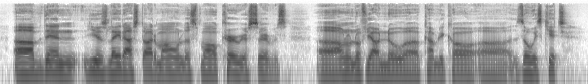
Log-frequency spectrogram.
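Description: Over a very clean recording with a silent background, a man with a Southern US accent speaks at a fairly quick pace, fairly high in pitch and monotone, flat in intonation. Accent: Southern American. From Huntsville, Alabama. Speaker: cleaning company owner. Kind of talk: casual chat.

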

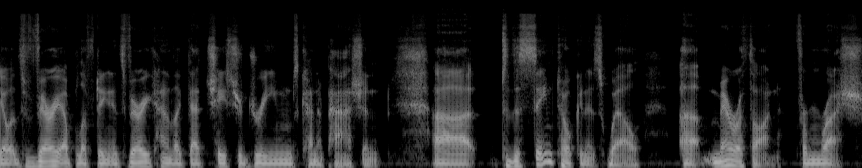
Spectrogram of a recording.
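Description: A man with a Canadian accent speaks at a moderate pace in a very deep, low voice with lively intonation. The sound is dry and close with no echo. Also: very clean recording, silent background. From Ontario, Canada (Ottawa). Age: 40s. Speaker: podcaster and musician. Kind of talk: casual chat.

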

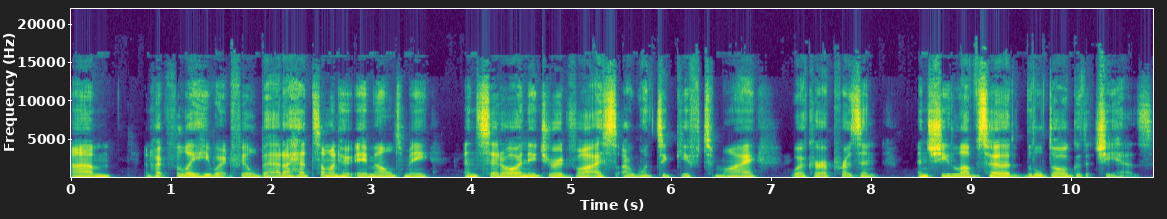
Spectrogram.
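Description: On a very clean recording with a silent background, a woman with an Australian accent speaks at a moderate pace. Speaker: podcast host and escort. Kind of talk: casual interview chat.

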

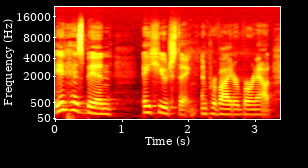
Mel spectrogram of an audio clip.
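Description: In a very clean recording with a silent background, a woman talks in an ordinary speaking voice, fairly low in pitch, with ordinary pitch variation. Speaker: podcast host. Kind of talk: interview hosting. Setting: studio.

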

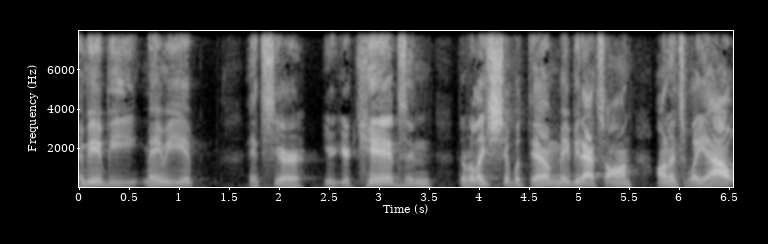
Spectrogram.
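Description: In a very clean recording with a silent background, a man with a fairly high pitch speaks fairly slowly, his intonation fairly even. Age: 30s. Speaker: guest preacher. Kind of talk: sermon. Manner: halting.

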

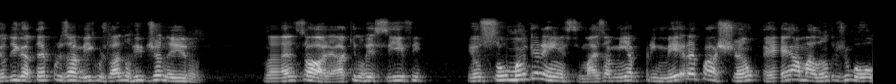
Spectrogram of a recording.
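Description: High pitch from a man, at a moderate pace and with ordinary pitch variation. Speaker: samba school league president. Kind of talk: radio interview. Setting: remote call into radio show.

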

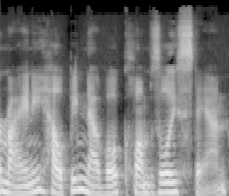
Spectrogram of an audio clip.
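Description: The text is read aloud in a natural voice. Its pitch shifts in an ordinary manner.

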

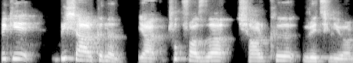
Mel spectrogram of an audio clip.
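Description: The pitch here is medium. It belongs to a female speaker. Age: 40s. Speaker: podcast host, works in music rights management. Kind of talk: interview. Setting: video call.

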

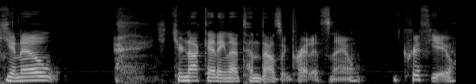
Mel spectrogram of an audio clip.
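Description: A raspy, female-sounding put-on character voice at a middle pitch and moderate pace. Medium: actual play. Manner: teasing, bickering, then wistful.

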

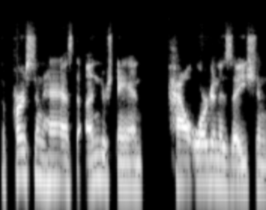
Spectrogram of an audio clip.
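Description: At a medium pitch and moderate pace, a man speaks in a normal speaking voice with ordinary pitch variation. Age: 50s. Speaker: ADHD coach. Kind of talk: interview conversation.

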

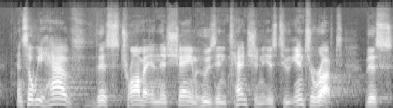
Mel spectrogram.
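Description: A man with fairly high pitch speaks in an ordinary speaking voice at a fairly slow pace, with ordinary pitch variation. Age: 50s. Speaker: psychiatrist and speaker. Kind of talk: lecture.

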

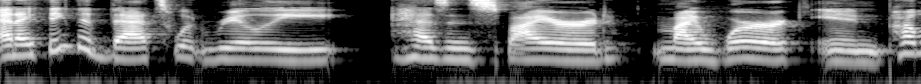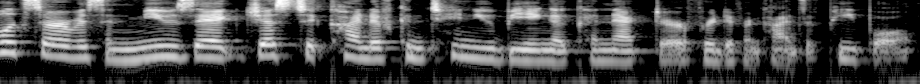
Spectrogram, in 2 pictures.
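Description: A woman with an American accent, a plain, everyday voice, fairly low in pitch with ordinary pitch variation, big swings in loudness, a moderate pace and hardly any pauses. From US South, Georgia (Stone Mountain). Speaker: singer and spoken word artist. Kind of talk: interview.

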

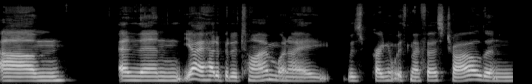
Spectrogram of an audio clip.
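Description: A woman's medium-pitched voice with an Australian accent, dry and close with no echo. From Australia, Queensland. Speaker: author. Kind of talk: casual chat.

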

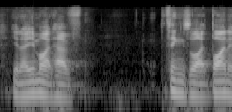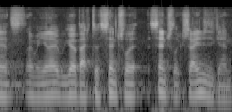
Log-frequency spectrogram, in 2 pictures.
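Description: With an Australian accent, a man talks fairly quickly in a flat, monotone delivery. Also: fairly low pitch for a man. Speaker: crypto entrepreneur and former Muay Thai fighter. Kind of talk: casual interview chat. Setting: studio.

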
